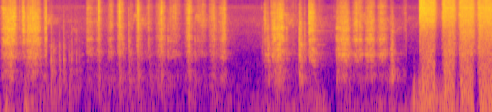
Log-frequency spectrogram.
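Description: Hand scraping and rubbing strokes on the steel angle iron battery brackets of an electric golf cart's battery bay, cleaning off rust and dirt so the batteries sit flat; the strokes come irregularly. About five seconds in, a much louder, steady rushing noise starts suddenly.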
